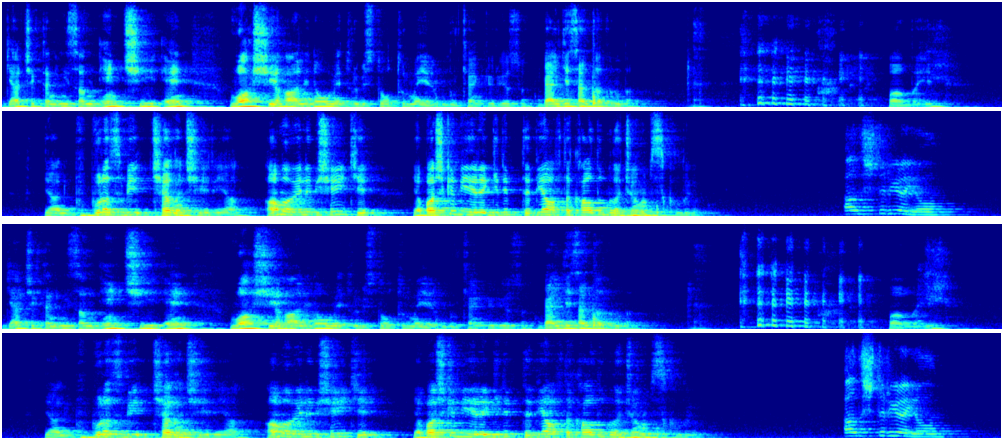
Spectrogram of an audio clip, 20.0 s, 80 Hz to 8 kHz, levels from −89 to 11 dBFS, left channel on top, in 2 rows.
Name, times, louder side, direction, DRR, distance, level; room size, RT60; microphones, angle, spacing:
voice 1, 0.0-1.9 2.3-6.3 8.9-9.5 10.4-13.7 14.1-17.0, left 2 dB, 60° left, 7 dB, 1.0 m, -28 dB
voice 2, 7.4-7.9 9.2-9.5 18.4-19.4, right 2 dB, 70° right, 5 dB, 1.5 m, -42 dB
13.5 x 5.5 x 7.0 m, 0.79 s
head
